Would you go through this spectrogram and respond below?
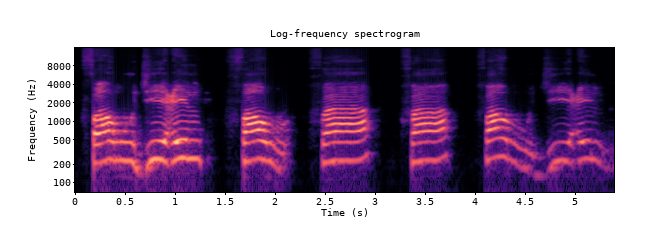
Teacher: Di fa tu kena nipis, ra tu tebal.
